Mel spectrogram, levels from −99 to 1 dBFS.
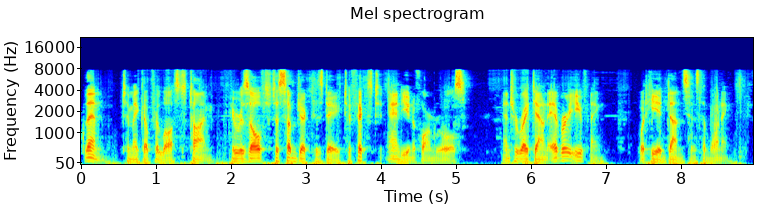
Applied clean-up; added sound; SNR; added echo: neural separator model SepFormer DNS4.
